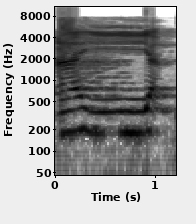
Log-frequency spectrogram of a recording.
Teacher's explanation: Ada nun mati bertemu dengan ya, ini juga idgham bi gunnah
